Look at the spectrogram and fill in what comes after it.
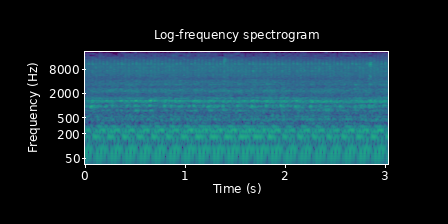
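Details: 2001 VW Jetta Wolfsburg 1.8T, previously tampered harness: lumpy idle with one cylinder dropping out a couple of times a second; cylinder 2 misfire persists after swapping coils and plugs with cylinder 1; cylinders 3 coils suspected wired incorrectly, cylinder 3 since cleared.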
